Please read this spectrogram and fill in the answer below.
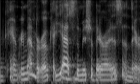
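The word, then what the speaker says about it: Mi Shebeirach: Um and uh I don't know if I can pronounce this properly, but it's me sky. Yeah, it's Mishabara. Mishabara.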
